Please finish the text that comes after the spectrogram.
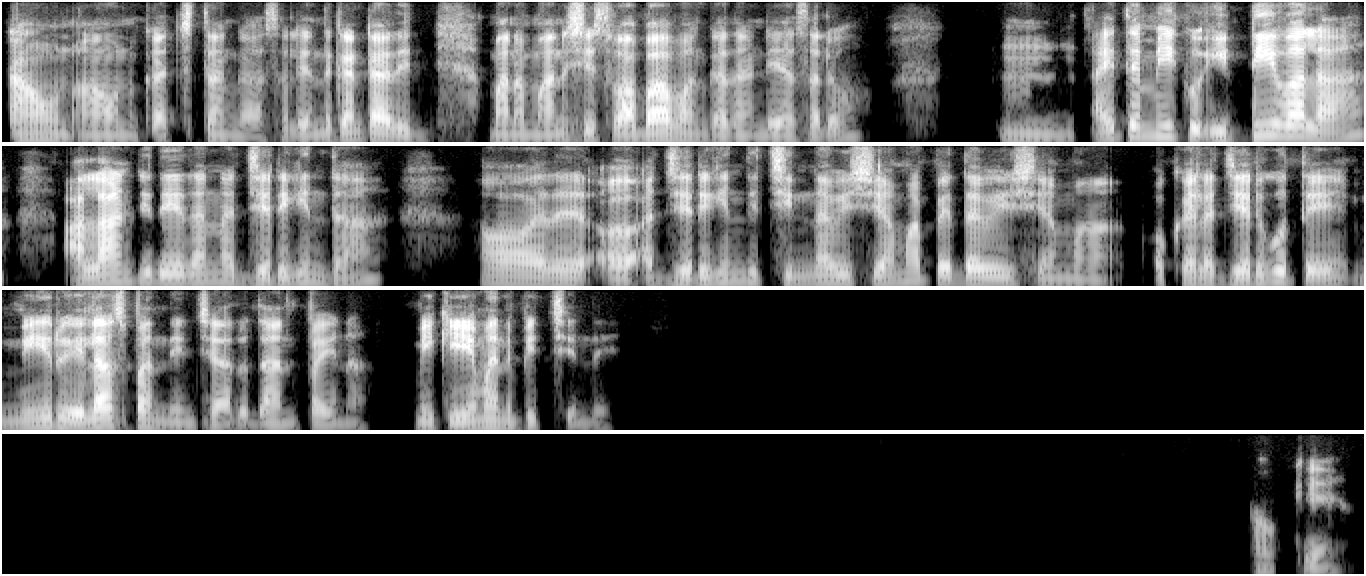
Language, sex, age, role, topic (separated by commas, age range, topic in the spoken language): Telugu, male, 25-29, host, తప్పులు నిరాశగా మారకుండా ఉండేందుకు మీరు ఏమి చేస్తారు?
